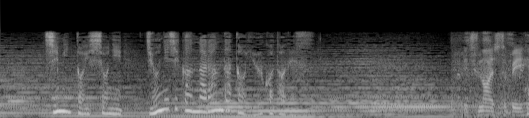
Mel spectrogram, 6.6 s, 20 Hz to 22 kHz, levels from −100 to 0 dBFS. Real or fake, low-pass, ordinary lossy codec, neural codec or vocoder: real; 7.2 kHz; none; none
